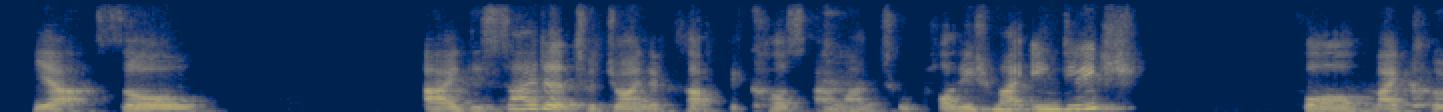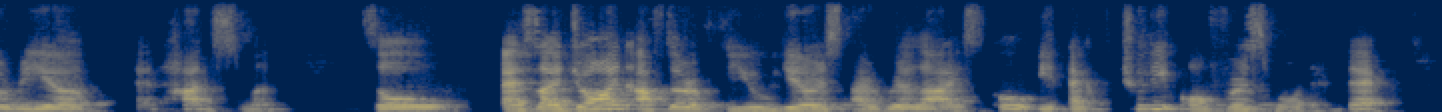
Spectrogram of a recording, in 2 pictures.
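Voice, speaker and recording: A woman with a non-native accent talks at a moderate pace and medium pitch, her intonation lively and her loudness swinging widely. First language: Mandarin. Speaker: public speaking club member. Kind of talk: informational talk.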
